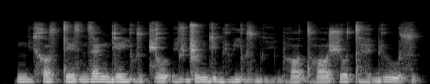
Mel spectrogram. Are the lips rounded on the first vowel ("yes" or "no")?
no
